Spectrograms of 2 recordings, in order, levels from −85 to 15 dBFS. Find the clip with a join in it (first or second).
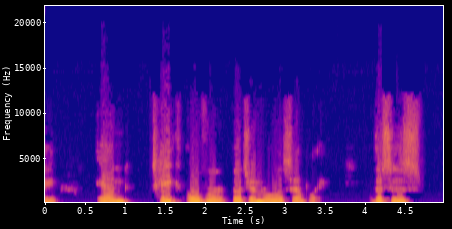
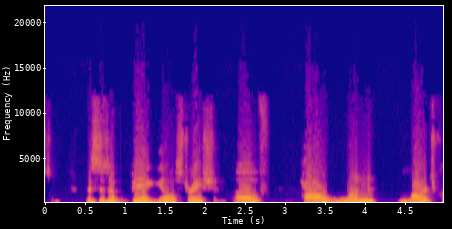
second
